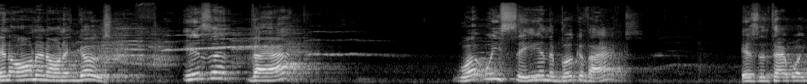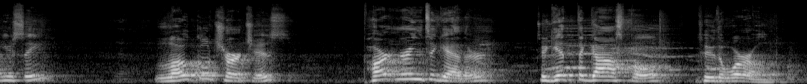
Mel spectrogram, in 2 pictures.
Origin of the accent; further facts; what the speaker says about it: Kentucky, United States; You can tell, by the way, I'm from Kentucky. I know how to say that. Louisville, Kentucky.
